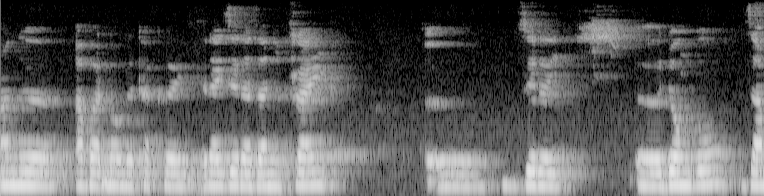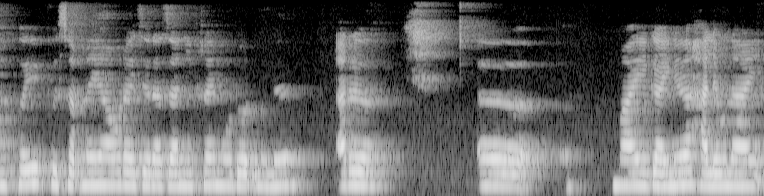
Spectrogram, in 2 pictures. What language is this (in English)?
Bodo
